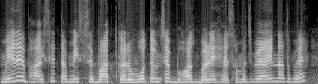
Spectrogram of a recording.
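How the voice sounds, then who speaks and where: A woman voicing a hot-headed young male mafia little brother who shouts and is quick to threaten. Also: very high voice, steady tone. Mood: angry threatening. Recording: dull lo-fi.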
